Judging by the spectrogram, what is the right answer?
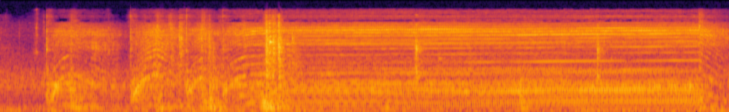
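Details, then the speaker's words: Tommy lift gate hydraulic pump during maintenance, with battery issues: a few clunks, then a steady even hum at constant pitch as the gate rises; sounds much better than before, normal healthy run. "Sounds much better than it did."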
